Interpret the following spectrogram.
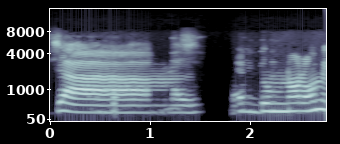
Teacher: এই যে জিহ্বার আগা সামনের উপরের দুই দাঁতের আগার সঙ্গে লাগাবো। হুম, জিহ্বার আগা সামনের উপরের দুই দাঁতের আগার সঙ্গে লাগাবো, এটা জাল এরকম উচ্চারণ হবে।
